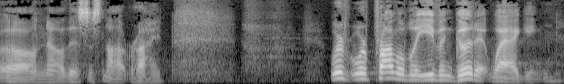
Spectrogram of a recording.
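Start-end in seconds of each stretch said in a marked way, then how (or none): 0.0-1.6 a hint of a scornful onlooker; disapproving head-wag. Shown as a demonstration. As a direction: lower and softer, a disapproving tut. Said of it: "where you just go".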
